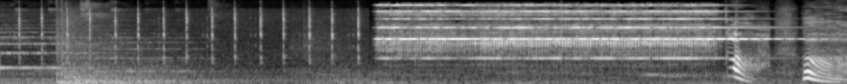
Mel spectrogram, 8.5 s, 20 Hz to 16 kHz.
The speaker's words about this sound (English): Oh, it's 5 to 5 p.m. I slept past my first few alarms, Ruff Ruff.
